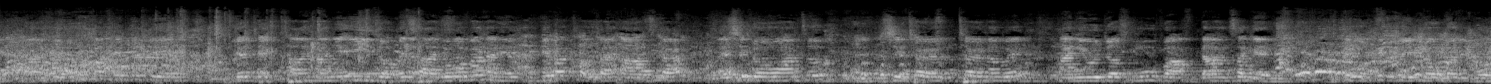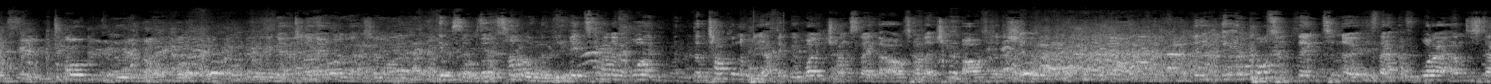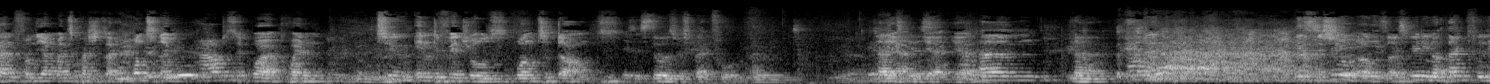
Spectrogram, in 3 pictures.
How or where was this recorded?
busy venue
